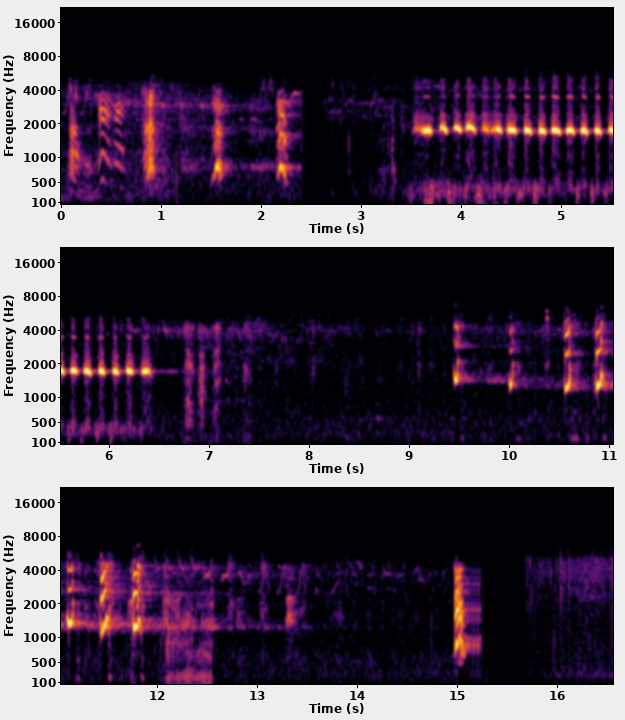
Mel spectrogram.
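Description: Small dogs yipping and barking in excited bouts. The bouts include a fast, even run of high yips for a few seconds near the start, a flurry of sharp yips about ten seconds in, and a single yelp near the end.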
